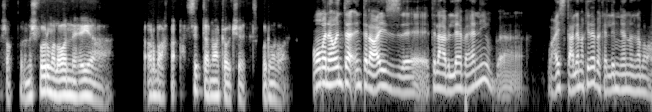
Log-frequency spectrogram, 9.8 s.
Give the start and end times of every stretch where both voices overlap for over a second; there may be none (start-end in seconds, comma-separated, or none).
none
